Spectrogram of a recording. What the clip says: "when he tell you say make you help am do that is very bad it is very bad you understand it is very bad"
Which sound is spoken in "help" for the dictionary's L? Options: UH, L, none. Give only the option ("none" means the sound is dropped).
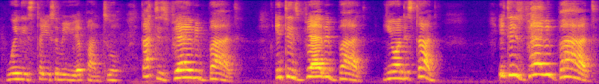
none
